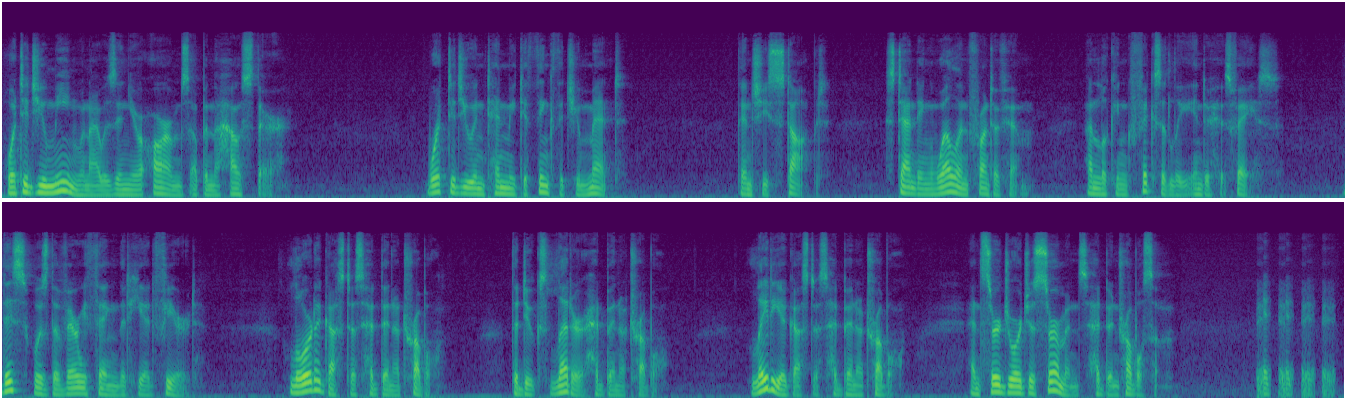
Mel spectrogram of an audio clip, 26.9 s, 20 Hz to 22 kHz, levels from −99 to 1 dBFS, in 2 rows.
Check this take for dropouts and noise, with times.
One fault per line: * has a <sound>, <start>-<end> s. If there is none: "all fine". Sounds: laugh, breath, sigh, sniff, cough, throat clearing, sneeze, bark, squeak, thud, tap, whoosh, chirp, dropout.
* has a laugh, 26.0-26.8 s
